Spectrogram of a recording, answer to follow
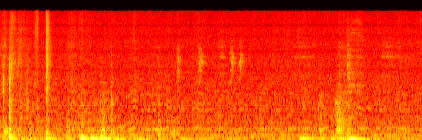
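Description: Soft handling sounds as a plush toy pony's mane and plaiting bands are handled on a counter: a few light clicks, then low dull thumps about two seconds in and again near the end, the last the loudest.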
